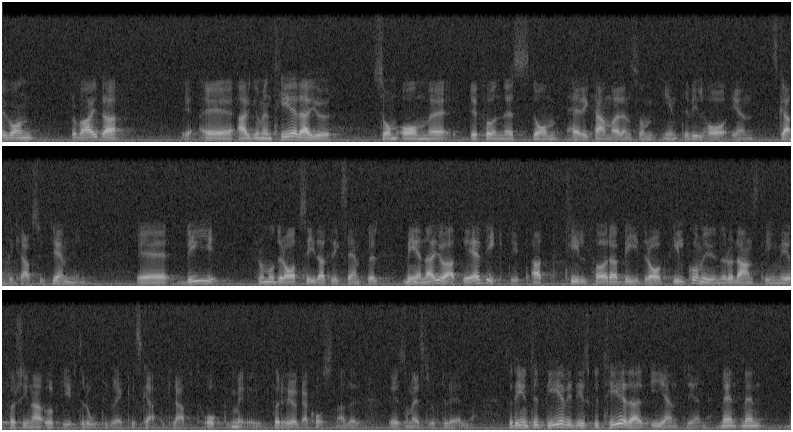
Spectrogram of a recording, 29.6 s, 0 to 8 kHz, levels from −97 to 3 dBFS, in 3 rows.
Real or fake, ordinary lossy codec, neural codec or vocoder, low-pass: real; none; none; 7.2 kHz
